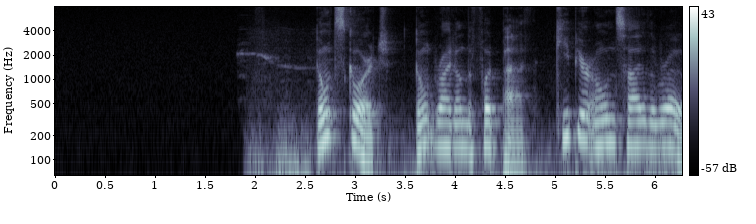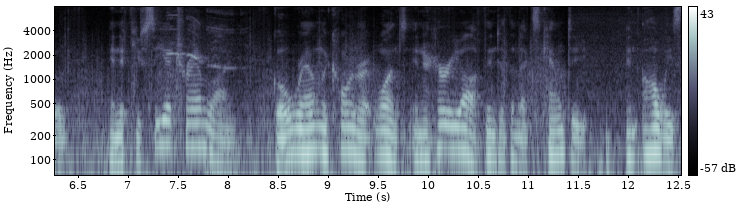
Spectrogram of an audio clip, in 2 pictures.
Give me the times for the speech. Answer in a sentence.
The speech can be heard from 2.6 to 12.4 s.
